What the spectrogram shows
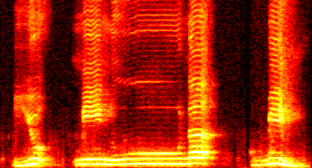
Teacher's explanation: یؤمنون به یہاں وقف کی علامت ہے, ہا کو پڑھیں گے, ہا کی حرکت کو نہیں پڑھیں گے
